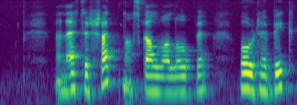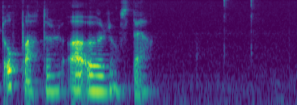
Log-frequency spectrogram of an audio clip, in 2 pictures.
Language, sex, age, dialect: Faroese, female, 61+, Suðuroy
